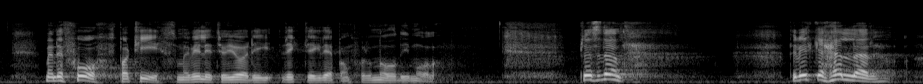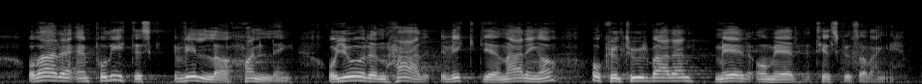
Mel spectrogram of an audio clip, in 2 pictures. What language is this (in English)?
Norwegian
